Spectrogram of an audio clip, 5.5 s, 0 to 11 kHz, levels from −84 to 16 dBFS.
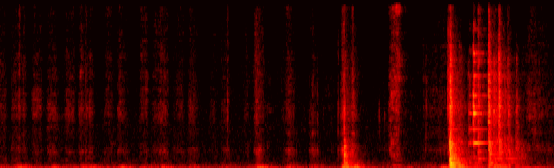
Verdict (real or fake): real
